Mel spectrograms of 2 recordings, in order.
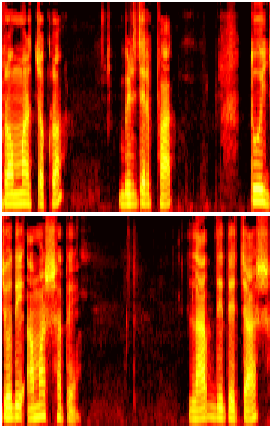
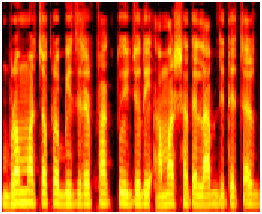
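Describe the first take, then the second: First: The line is recited slowly and deliberately. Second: The line is recited at a normal pace.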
